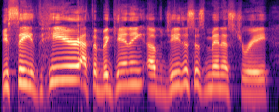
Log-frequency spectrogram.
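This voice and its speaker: A man preaching a sermon in an animated, conversational way, with frequent restarts and bursts of mock shouting. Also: high-pitched, normal speed, clear, resonant tone. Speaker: pastor.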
